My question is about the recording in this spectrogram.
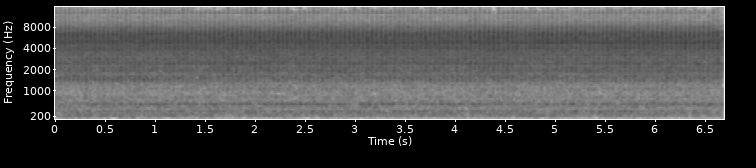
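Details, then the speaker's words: Eberspacher B1 gas heater for a VW Beetle on test fire: steady high-pitched fan hiss with no burner roar; flame has gone out while the blower keeps spinning, cause unknown, battery charger possibly having issues. "Now it sounds like the flame went out. I think something went wrong."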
